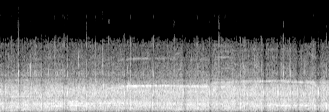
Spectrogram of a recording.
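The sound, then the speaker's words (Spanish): Sustained applause from an audience, a dense, steady wash of clapping that stays loud and even throughout, with no speech over it. “Desde aquí, con mi corazón, las quiero saludar y las aplaudo.”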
